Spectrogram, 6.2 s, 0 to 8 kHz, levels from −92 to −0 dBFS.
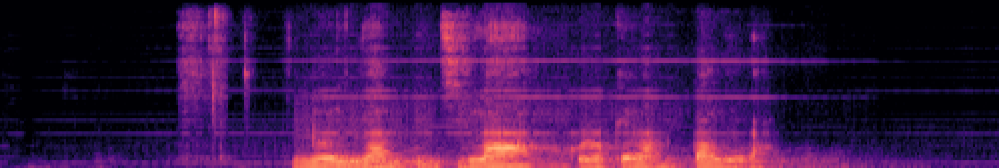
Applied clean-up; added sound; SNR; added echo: neural separator model SepFormer DNS4.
